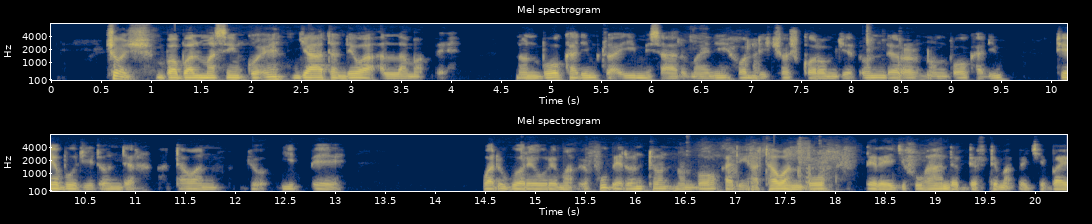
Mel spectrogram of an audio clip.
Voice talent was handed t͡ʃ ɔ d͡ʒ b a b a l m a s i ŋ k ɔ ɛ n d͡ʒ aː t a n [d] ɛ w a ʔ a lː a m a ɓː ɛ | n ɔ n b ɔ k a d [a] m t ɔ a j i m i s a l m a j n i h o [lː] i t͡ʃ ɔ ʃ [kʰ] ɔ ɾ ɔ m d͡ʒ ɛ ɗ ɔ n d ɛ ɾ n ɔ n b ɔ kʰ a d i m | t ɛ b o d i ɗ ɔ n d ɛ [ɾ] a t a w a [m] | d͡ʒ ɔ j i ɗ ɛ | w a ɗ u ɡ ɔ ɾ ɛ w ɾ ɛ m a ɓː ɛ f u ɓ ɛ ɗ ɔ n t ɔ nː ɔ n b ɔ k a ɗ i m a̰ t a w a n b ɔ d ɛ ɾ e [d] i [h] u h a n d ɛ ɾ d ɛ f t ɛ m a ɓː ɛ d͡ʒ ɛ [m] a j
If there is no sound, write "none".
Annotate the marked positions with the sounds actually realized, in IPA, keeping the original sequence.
d, i, lː, k, ɾ, n, d͡ʒ, f, b

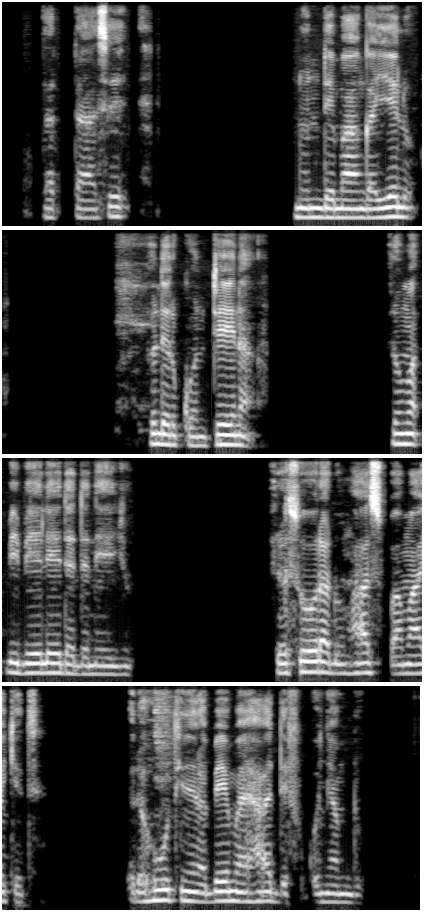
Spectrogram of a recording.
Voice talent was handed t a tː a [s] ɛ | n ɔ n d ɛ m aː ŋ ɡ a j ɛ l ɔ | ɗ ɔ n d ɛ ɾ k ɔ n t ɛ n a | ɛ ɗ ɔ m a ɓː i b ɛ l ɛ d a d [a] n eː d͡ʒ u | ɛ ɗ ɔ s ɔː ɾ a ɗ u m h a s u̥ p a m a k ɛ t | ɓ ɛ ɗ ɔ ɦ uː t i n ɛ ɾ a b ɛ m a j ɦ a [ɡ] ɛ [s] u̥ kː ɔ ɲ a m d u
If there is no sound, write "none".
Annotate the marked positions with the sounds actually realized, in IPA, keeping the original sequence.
s, a, d, f

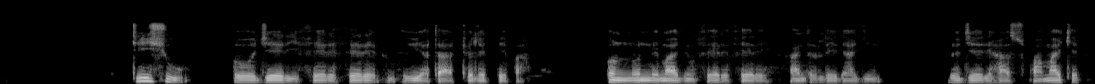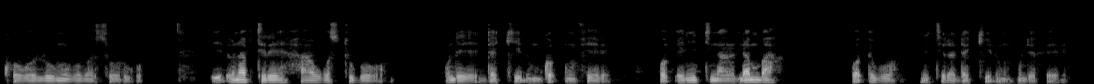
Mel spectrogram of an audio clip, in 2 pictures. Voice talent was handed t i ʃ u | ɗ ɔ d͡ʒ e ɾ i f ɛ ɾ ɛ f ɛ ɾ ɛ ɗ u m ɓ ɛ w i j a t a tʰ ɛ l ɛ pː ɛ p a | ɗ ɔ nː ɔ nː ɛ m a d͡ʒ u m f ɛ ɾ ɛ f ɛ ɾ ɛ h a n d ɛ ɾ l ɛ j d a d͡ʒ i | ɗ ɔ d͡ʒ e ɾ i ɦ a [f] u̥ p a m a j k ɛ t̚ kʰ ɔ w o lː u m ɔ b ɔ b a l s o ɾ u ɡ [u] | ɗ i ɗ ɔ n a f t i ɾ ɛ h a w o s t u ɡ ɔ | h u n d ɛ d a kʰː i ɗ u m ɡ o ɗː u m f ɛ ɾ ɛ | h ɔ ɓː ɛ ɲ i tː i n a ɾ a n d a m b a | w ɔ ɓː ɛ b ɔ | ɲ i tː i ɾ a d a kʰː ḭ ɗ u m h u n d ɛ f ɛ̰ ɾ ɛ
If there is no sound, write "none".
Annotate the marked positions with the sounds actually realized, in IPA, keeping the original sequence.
s, ɔ

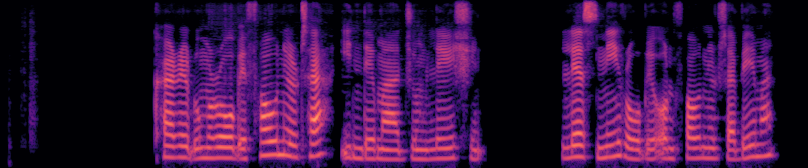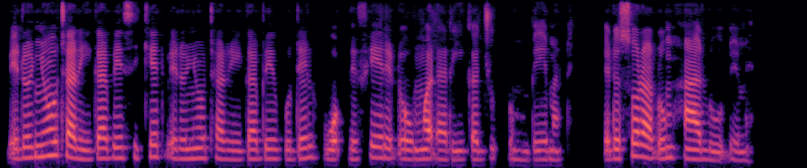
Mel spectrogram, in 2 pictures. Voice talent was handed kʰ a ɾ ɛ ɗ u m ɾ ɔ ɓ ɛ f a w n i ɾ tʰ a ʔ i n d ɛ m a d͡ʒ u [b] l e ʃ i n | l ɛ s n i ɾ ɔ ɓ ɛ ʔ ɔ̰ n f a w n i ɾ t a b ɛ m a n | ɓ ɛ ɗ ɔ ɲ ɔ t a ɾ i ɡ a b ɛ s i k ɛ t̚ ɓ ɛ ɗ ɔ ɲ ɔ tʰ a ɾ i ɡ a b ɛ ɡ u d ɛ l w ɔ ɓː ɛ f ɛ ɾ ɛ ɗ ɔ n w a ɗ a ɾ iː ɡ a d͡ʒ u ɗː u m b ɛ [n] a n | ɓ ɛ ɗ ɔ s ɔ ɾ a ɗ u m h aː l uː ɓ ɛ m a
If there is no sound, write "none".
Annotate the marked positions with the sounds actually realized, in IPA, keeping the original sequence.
m, m

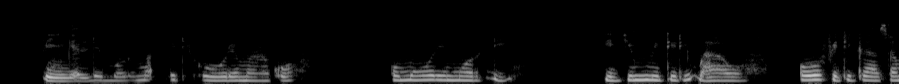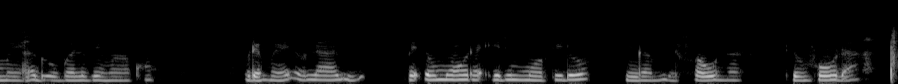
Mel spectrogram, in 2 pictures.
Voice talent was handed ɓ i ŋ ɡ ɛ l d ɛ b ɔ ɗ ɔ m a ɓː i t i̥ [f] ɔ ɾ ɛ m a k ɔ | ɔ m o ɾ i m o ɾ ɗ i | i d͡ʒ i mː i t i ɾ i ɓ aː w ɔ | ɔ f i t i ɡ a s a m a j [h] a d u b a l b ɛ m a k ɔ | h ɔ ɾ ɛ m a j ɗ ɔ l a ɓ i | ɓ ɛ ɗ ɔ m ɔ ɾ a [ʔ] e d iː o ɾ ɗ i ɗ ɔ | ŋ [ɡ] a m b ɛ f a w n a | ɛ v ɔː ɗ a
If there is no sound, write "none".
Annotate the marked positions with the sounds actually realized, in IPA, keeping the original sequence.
h, h, ʔ, ɡ

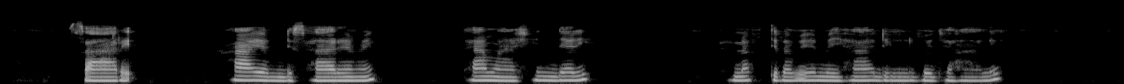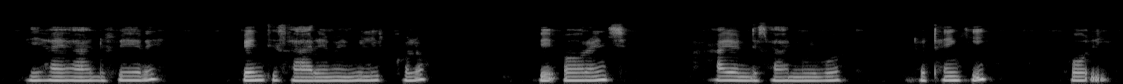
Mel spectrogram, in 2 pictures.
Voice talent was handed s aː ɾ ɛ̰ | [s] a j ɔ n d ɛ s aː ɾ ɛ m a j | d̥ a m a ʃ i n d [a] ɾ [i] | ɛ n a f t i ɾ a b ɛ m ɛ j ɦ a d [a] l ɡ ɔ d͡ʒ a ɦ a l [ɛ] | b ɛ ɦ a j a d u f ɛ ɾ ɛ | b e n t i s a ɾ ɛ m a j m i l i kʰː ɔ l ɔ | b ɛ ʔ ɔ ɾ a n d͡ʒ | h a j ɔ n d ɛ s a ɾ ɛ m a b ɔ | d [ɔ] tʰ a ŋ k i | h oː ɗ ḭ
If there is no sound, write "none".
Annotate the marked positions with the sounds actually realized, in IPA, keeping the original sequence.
h, a, i, i, ɛ, ɔ

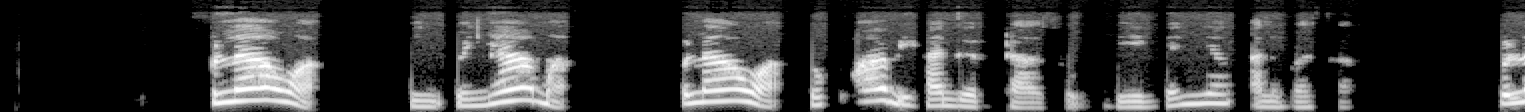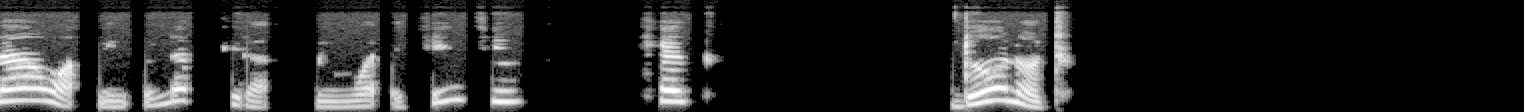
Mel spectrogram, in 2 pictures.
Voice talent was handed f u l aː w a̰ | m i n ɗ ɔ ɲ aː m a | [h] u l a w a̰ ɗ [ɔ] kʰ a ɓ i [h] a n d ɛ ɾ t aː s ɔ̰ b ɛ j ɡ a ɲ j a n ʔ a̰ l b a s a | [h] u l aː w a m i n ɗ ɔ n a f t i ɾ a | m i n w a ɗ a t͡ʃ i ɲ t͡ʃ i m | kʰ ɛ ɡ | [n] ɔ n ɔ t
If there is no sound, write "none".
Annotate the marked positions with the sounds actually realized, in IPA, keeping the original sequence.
f, ɔ, h, f, d

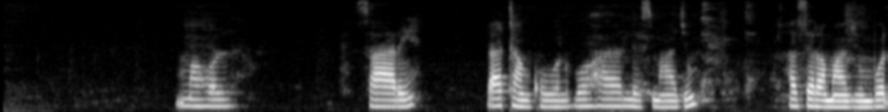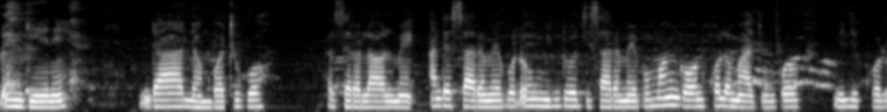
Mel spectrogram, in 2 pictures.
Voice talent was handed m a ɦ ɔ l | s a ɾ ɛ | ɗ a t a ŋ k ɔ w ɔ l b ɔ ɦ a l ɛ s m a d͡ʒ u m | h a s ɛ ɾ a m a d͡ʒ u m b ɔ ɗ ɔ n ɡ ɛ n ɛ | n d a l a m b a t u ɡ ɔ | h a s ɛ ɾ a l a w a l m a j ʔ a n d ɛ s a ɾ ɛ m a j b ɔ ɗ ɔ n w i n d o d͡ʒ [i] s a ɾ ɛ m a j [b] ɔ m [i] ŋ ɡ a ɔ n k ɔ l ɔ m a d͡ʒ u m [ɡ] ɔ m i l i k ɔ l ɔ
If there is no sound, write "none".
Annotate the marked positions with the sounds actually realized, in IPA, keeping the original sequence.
i, b, a, b

